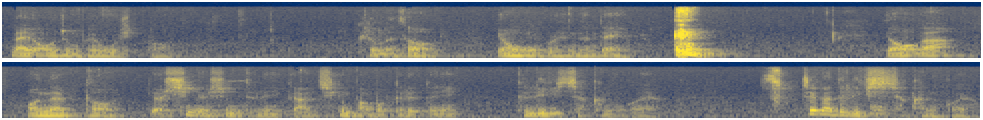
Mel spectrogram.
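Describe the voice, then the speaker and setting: A man in his forties giving a lively motivational lecture on study methods to students, telling stories and asking the audience questions. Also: on the low side, slight background noise. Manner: animated storytelling, quotes people, asks the audience questions.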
